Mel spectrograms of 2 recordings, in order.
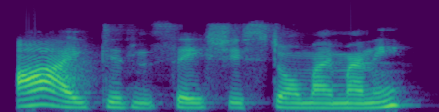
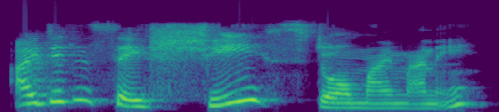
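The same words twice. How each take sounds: First: The word "I" carries the main stress. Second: The word "she" carries the main stress. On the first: Someone else said it. "If you stress the word I" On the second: Someone else stole the money. "If you stress she"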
